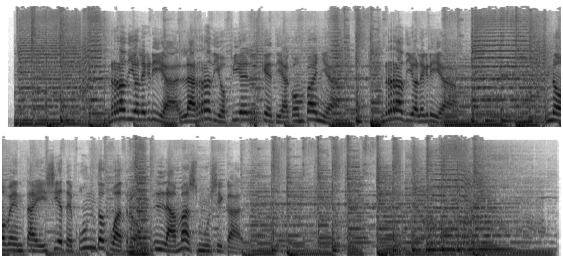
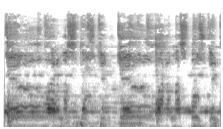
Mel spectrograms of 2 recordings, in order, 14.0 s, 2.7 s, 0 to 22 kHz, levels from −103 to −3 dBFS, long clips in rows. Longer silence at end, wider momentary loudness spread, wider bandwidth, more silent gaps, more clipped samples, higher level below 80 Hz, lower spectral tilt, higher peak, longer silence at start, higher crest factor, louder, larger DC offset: about the same, 0.05 s vs 0 s; about the same, 6 LU vs 5 LU; first, 19 kHz vs 15.5 kHz; neither; neither; first, -22 dBFS vs -64 dBFS; first, -5 dB/octave vs -1.5 dB/octave; first, 0 dBFS vs -18 dBFS; first, 0.15 s vs 0 s; about the same, 14 dB vs 18 dB; first, -14 LUFS vs -36 LUFS; neither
